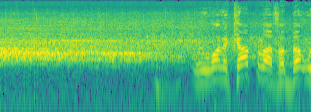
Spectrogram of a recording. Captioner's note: applause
